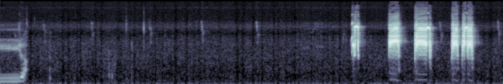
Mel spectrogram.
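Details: Black francolin calling: after a long quiet stretch, four harsh, grating, broadband notes come in quick succession near the end, the last two paired closely together. A brief low tonal sound opens the recording.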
